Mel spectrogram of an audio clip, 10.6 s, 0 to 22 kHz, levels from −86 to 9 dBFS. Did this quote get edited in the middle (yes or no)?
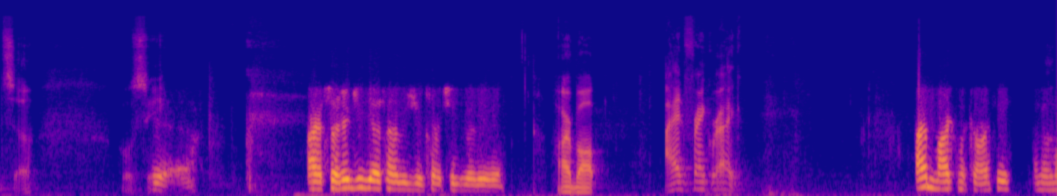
no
